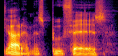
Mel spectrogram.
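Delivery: ordinary talk, nothing marked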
